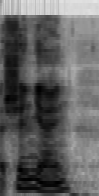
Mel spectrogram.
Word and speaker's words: Xinjiang: Yeah, yeah, Xinjiang, the province.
